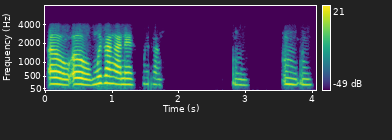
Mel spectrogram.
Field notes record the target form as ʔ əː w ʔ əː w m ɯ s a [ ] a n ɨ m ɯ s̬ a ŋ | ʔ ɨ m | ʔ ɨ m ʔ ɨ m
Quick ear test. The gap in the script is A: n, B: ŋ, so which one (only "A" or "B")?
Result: B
